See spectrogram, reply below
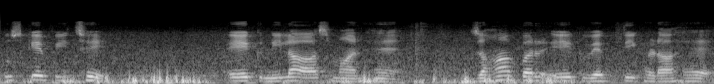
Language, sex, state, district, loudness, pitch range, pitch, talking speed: Hindi, male, Rajasthan, Bikaner, -16 LUFS, 145-165 Hz, 150 Hz, 100 wpm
